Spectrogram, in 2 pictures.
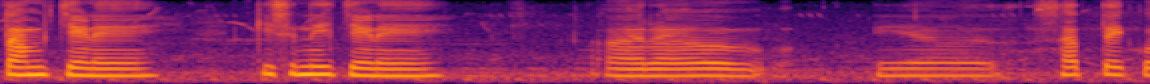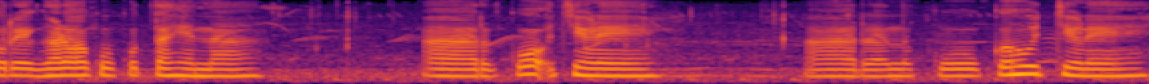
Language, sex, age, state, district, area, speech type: Santali, female, 45-60, Jharkhand, Bokaro, rural, spontaneous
